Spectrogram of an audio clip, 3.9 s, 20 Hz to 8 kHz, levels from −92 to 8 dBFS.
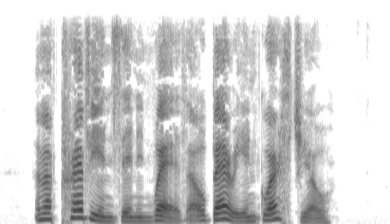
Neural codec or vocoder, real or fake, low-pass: none; real; 7.2 kHz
